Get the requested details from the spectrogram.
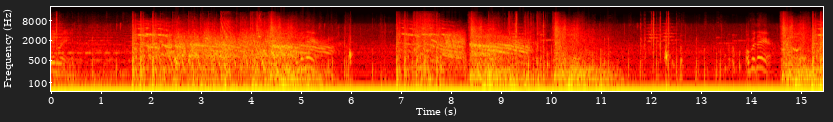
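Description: Laser guns fire in quick bursts.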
